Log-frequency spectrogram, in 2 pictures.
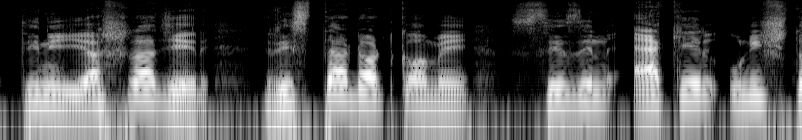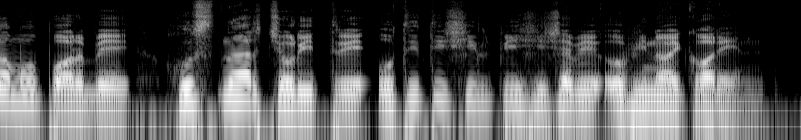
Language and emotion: Bengali, neutral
